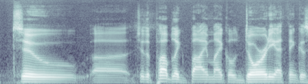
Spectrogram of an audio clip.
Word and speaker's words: Dougherty: I feel like it's Dougherty because I feel like it's Dough. But I pronounce that word dough. Okay. Some pizza dough.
